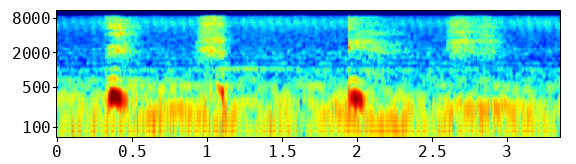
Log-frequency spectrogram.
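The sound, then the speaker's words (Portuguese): A woman crying: a few short sobbing, whimpering gasps spaced unevenly over a faint steady hum. “E agora pare de chorar, uma vez que esse choro... Pare de uma vez com esse choro.”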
